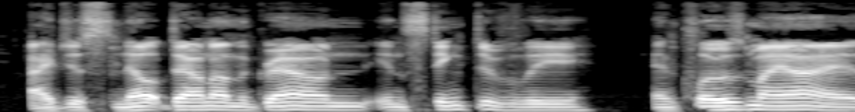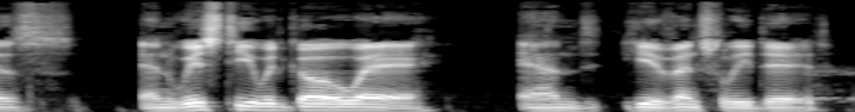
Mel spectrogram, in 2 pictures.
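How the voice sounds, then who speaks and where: A man with a plain, everyday voice speaks at a moderate pace, his fairly low pitch held in a fairly even intonation. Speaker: cartoonist and author. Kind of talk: interview.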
